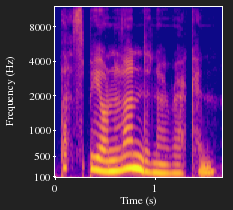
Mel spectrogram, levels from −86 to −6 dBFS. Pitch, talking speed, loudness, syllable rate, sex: 205 Hz, 180 wpm, -14 LUFS, 4.6 syllables/s, female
